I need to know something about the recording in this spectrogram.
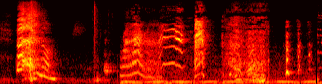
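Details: Domestic cat giving several drawn-out, arching meows with clear harmonics, the first loud and falling, later ones wavering up and down, mixed with a sneeze-like burst, short clicks and a low steady hum.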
